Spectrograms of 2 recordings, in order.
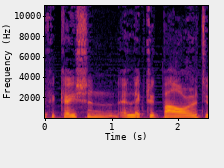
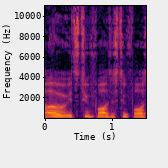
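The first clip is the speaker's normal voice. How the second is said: mild, held-back, put-on yell-like complaint; 4 semitones higher than usual. Speaker repeats what he keeps saying while catching up, retelling a yell. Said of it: "he's literally yelling".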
